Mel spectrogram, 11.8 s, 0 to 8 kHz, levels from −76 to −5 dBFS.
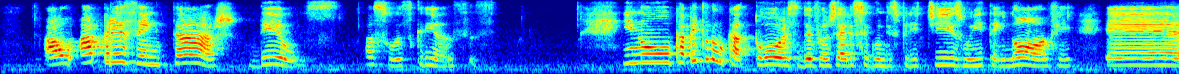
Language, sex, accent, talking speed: Portuguese, female, Brazilian, 85 wpm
